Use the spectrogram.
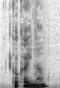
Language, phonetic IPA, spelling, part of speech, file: Polish, [ˌkɔkaˈʲĩna], kokaina, noun, LL-Q809 (pol)-kokaina.wav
